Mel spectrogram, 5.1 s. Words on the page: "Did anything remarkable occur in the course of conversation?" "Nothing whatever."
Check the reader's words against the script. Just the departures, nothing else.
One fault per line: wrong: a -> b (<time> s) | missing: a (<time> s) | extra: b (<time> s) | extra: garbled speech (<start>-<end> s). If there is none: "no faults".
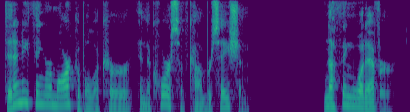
no faults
